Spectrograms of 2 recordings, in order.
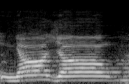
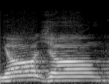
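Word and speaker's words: Nyob zoo: This is how you say hello in Hmong. Repeat after me, Nya Zhong. One more time, Nya Zhong.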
